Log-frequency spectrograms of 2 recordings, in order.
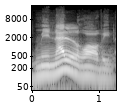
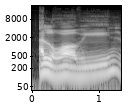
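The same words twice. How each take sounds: First: Said in the usual way. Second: الغاوین with the final long vowel stretched out slowly; elongated madd. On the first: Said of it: "الف لام قمری". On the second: Shown as a demonstration. Tajweed teacher showing madd on الغاوین, stretched slowly. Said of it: "مد عارض سکون به مقدار دو یا چهار یا شش حرکت".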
